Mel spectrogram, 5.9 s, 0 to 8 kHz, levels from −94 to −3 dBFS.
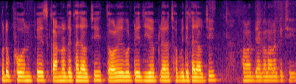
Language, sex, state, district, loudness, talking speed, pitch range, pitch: Odia, male, Odisha, Nuapada, -14 LUFS, 170 wpm, 135-145 Hz, 140 Hz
